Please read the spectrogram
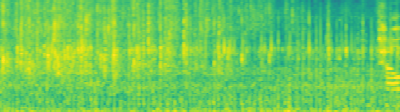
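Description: Falcon Heavy's rocket engines in ascent: a steady, deep rumble with a crackling edge.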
